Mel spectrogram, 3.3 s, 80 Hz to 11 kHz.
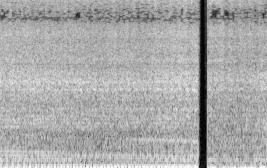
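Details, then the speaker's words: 2004 Crown Victoria Police Interceptor V8 started after clearing codes, idling and revved: lumpy uneven rumble with an audible miss; scan shows a cylinder 8 misfire and an evap code. "So I went ahead and fired it up. It's not happy. Oh, trust me, we're going to get some codes here in a minute. Let me rev it. Ooh, I can hear that miss."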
